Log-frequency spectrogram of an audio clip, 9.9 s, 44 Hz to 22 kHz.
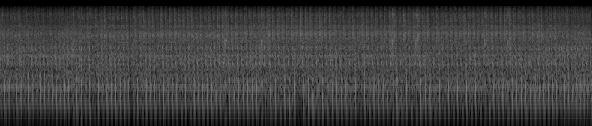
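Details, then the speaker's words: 1987 11HP Briggs & Stratton single-cylinder with electronic ignition, running after a carburetor swap to an old red carb: fast putter with a faint deeper knock underneath, which the owner thinks is slight rod knock; engine also smokes, otherwise runs well. "Well, guys, it runs. Seems like it's got a little bit of a rod knock, though. But other than that, it seems to be running pretty good."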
